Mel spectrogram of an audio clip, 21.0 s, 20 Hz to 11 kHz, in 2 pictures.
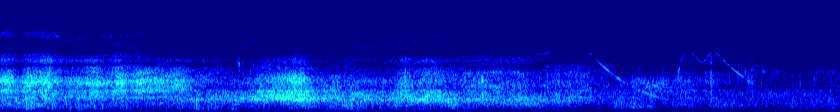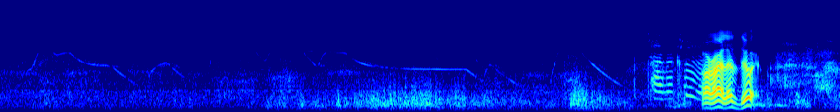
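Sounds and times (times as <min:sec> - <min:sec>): faint outdoor ambience: 0:00.0 - 0:21.0
whistled bird calls: 0:10.6 - 0:18.2.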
